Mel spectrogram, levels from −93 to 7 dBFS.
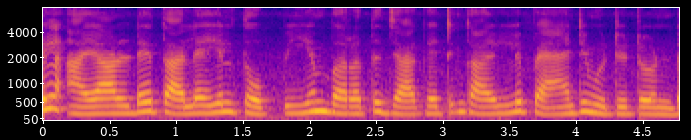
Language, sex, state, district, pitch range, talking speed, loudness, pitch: Malayalam, female, Kerala, Kollam, 185-235 Hz, 100 wpm, -17 LUFS, 200 Hz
